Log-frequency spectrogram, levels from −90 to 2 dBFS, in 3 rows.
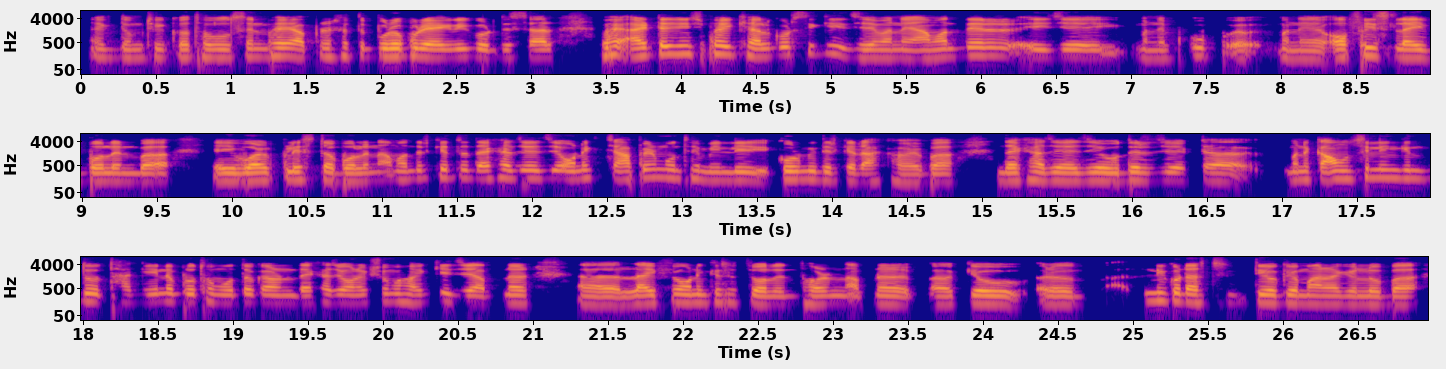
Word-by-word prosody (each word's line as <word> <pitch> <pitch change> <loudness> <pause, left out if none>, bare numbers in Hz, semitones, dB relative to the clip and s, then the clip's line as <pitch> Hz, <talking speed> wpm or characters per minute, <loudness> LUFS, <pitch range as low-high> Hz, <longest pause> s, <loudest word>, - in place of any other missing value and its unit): একদম 145 -1 -8
ঠিক 150 - -4
কথা 145 +1 -2
বলছেন 145 +2 -1
ভাই। 165 0 +5
আপনার 155 +2 -6
সাথে 170 - -8
পুরোপুরি 155 0 +5
agree 150 +1 +2
করতেছি। 140 0 -6
আর 140 - +3 0.4
ভাই 185 +3 +5
আরেকটা 170 +4 +8
জিনিস 195 0 +2
ভাই 200 -1 +7
খেয়াল 155 -2 +4
করছি 180 +2 -4
কি? 205 - -5
যে 140 - -1
মানে 140 0 0
আমাদের 155 +4 +3 0.3
এই 145 - +2
যে 145 0 +2
এই - - -7 0.2
মানে 135 -1 -7 0.3
উপ - - -13 0.2
আ - - +1 0.3
মানে 130 0 -5 0.3
অফিস 165 +2 0
লাইফ 145 0 +8
বলেন 140 0 +3
বা 135 - +5 0.4
এই 135 - +2
workplace 145 +1 +2
টা - - +5
বলেন, 135 +1 0
আমাদের 160 +2 -5
ক্ষেত্রে 180 -1 -1
দেখা 180 +2 +2
যায় 175 0 +3
যে - - +2
অনেক 180 +2 -3
চাপের 160 +4 +2
মধ্যে 180 0 -7
mainly 150 0 +1 0.2
কর্মীদেরকে 160 -3 -1
রাখা 130 - -8
হয়। 125 0 -3
বা 130 - +4 0.4
দেখা 140 +2 +3
যায় 140 -1 +2
যে 145 - -1
ওদের 150 +1 0
যে 150 - -3
একটা - - -3 0.5
মানে 155 +1 -1
counseling 180 +2 +2
কিন্তু 170 0 -4 0.2
থাকেই 155 +1 -5
না 170 - +2
প্রথমত। 160 -2 -4
কারণ 150 -1 +1
দেখা 140 - -1
যায় 155 0 +1
অনেক 150 +1 -3
সময় 170 0 -7
হয় 155 0 -2
কি? - - 0
যে 145 - +5
আপনার 150 +2 +1 0.4
আ - - -1 0.3
life 145 +1 +3
এ - - -5
অনেক 155 0 -5
কিছু 160 -1 -8
চলে, 135 -1 +3 0.2
ধরেন 140 0 -2
আপনার 140 -1 -1 0.3
আ - - +1 0.2
কেউ 145 -1 +3 0.4
আ - - -2 0.7
নিকটাত্মীয় 155 -3 +1
কেউ 150 -1 +1
মারা 140 -1 +2
গেল 135 0 -3 0.2
বা 135 0 +4
150 Hz, 190 wpm, -25 LUFS, 145-165 Hz, 0.7 s, আরেকটা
